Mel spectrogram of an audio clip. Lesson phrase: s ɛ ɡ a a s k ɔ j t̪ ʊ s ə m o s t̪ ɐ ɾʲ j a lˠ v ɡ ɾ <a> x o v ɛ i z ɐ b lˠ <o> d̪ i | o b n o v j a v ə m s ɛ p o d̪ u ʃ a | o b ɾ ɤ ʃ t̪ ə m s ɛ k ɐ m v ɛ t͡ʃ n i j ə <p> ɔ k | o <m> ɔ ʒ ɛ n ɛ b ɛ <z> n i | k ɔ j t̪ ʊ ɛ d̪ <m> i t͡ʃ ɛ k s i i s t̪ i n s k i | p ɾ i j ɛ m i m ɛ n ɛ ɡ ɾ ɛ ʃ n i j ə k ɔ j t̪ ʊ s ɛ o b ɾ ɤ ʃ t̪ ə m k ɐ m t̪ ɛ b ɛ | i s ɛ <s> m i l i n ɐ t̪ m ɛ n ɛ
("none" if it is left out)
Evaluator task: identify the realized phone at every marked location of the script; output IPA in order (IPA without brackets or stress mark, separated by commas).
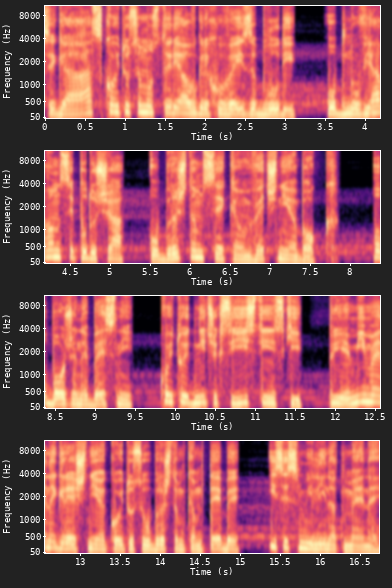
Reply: ɛ, u, b, b, s, n, s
